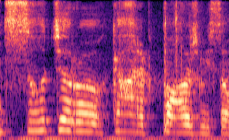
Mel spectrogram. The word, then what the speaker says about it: Sojiro: Sojiro, don't say it like that. It's fucking Sojiro.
